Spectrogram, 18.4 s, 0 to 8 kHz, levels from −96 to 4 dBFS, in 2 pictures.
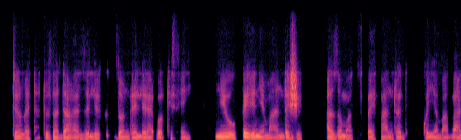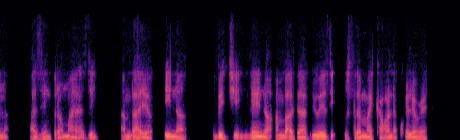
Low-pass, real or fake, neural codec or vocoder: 7.2 kHz; fake; codec, 24 kHz, 0.9 kbps, WavTokenizer, medium speech release version 1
